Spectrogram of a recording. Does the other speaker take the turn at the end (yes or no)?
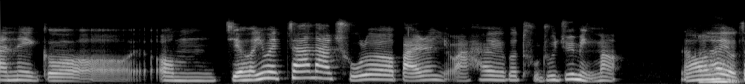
no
